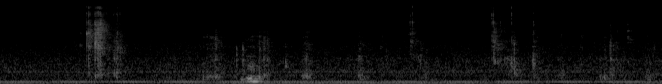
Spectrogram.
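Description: Close-up crunching and chewing of a crisp tostada shell topped with shrimp ceviche: a loud crunching bite about a second in, then a few more crunches and wet chews, over a steady low hum.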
